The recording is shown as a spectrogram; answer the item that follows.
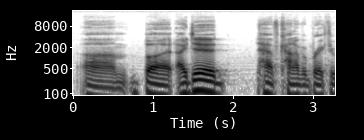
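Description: A man speaks at a fairly slow pace. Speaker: podcast co-host. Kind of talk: casual banter and candid conversation.

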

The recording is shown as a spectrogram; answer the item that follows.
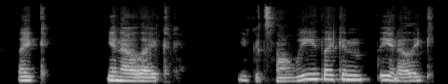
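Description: At a moderate pace, a woman speaks in a somewhat breathy, medium-pitched voice with ordinary pitch variation. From Florida, Daytona Beach. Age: 30s. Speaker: mental health advocate, person in recovery. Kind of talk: casual interview chat. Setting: studio.

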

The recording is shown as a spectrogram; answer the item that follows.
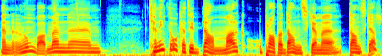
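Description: Dark, mellow tone paired with lively intonation. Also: man, fairly high pitch for a man, fairly slow pace. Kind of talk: casual chat. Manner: casual.

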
